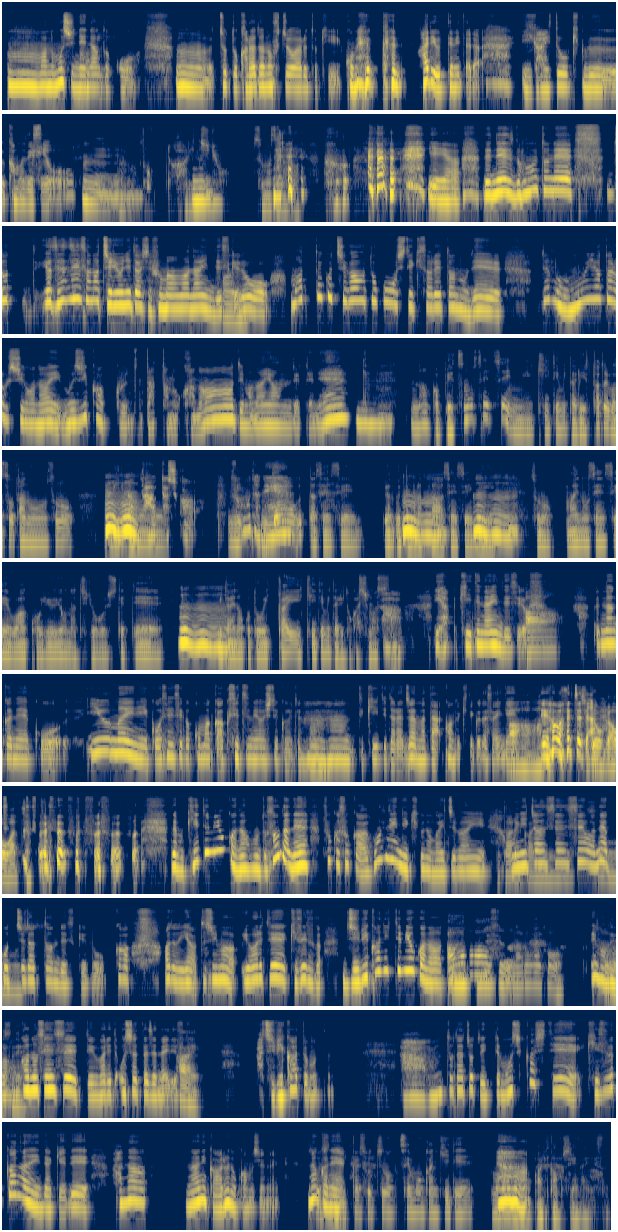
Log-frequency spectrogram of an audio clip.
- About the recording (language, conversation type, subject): Japanese, advice, たくさんの健康情報に混乱していて、何を信じればいいのか迷っていますが、どうすれば見極められますか？
- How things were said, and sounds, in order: distorted speech; laughing while speaking: "こめか"; giggle; laughing while speaking: "終わっちゃって"; laughing while speaking: "つ 治療が終わっちゃって"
